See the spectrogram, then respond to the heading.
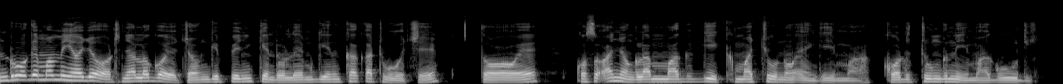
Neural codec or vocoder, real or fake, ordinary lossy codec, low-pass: none; real; none; 10.8 kHz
